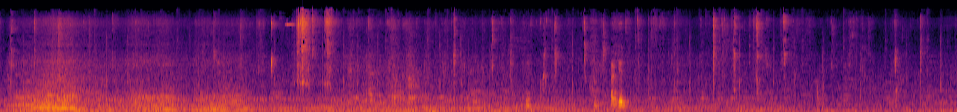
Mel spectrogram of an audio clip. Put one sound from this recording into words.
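A man chews food noisily close by.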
